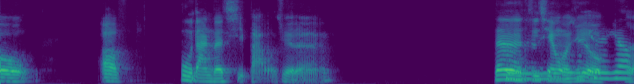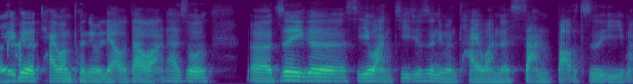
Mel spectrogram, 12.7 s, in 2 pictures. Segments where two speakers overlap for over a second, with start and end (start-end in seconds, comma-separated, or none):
5.0-6.6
